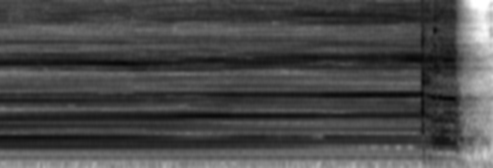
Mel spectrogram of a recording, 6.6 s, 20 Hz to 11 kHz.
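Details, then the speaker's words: Mercury 60hp 4-stroke outboard trim pump after topping up fluid that was low after 2.5 years; it had only raised halfway. It now holds an even, steady hum for about six seconds with no stutter, then stops cleanly. "We'll actuate the switch. We'll run it all the way down. That is throwing more fluid to the other side, and I think it actually fills up on top of the cylinder."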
